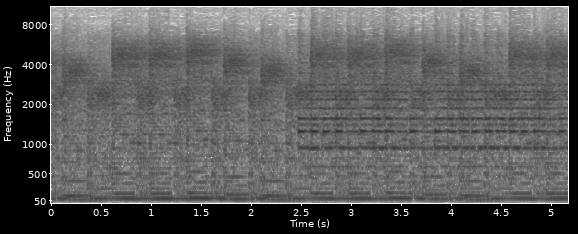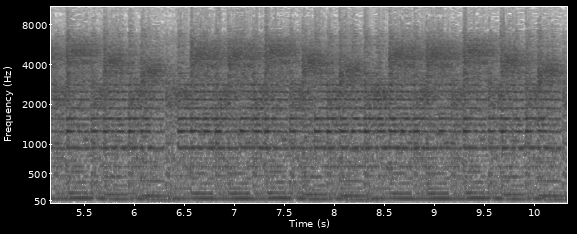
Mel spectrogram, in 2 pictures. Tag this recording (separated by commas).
Music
